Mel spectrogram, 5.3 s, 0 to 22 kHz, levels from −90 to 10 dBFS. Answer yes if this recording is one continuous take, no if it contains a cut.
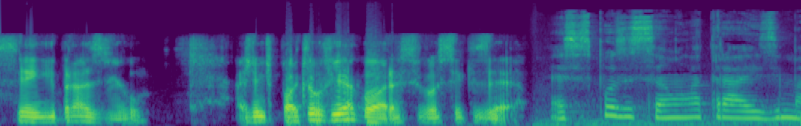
no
